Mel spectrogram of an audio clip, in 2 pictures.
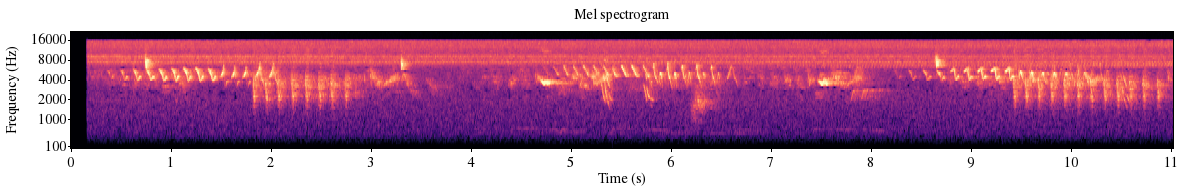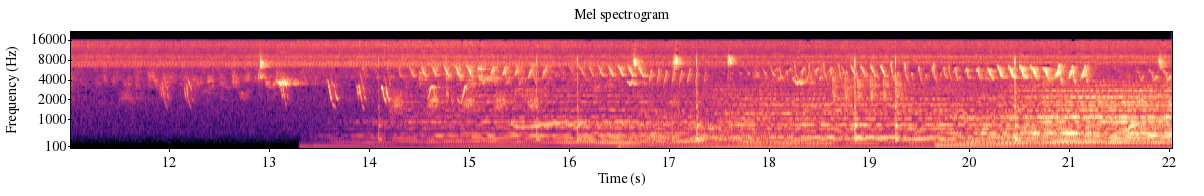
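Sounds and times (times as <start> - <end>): bird chirps: 12.9 - 22.0
bird singing trills: 13.6 - 22.0.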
